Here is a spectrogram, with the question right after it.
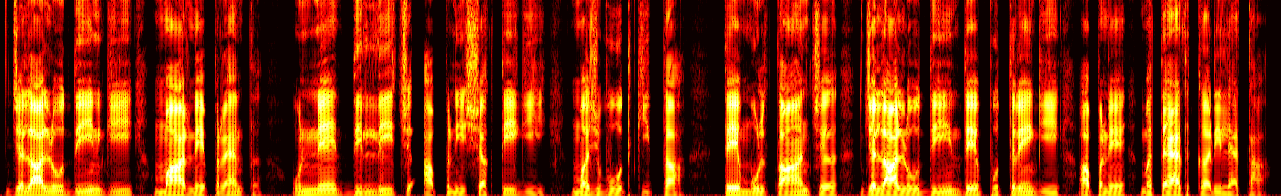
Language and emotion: Dogri, neutral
